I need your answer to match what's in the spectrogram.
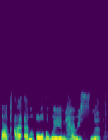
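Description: Woman on a dull dry video call, slightly high voice, eager but a bit unsure. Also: fairly even intonation, fairly quick, a little mellow, no room sound. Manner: polite, eager, a bit hesitant. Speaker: workshop participant. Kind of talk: casual chat on a video call.

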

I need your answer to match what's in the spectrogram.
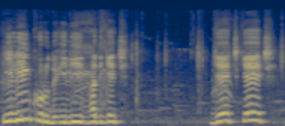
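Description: A young man giving comedic, excitable game commentary with loud exclamations. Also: high-pitched, normal speed, soft background music. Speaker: gaming YouTuber.

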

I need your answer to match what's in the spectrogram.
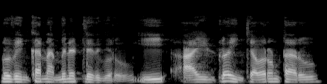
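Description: A man's voice: medium pitch, fairly even intonation, brisk, close to an everyday voice. A man voicing the ghost of a hard-drinking male laborer who keeps swearing his tale is true, in a storybook reading. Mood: insistent.

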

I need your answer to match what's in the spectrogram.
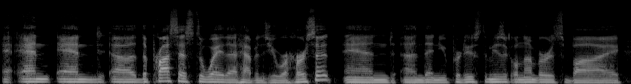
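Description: A man's voice: lowish voice, fairly even intonation, normal speed, no echo, studio quality. A man hosting a radio interview, asking questions in a hesitant, stammering way. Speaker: radio host.

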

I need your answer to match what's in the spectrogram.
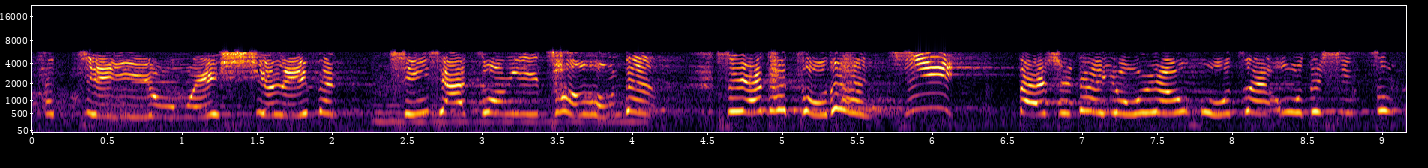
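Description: A woman's voice: extremely high pitch, fairly even intonation, moderate pace, a crowd in the background, background noise. A woman playing a bold, scatterbrained wife who nags her husband, in a stage comedy sketch. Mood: pleading. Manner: brash, nagging, comically flustered. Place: theater stage with live audience. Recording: dull stage audio, loud audience.

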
